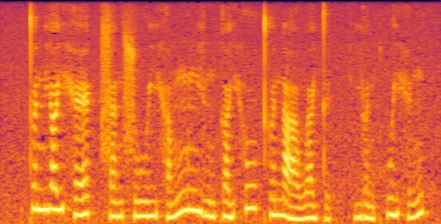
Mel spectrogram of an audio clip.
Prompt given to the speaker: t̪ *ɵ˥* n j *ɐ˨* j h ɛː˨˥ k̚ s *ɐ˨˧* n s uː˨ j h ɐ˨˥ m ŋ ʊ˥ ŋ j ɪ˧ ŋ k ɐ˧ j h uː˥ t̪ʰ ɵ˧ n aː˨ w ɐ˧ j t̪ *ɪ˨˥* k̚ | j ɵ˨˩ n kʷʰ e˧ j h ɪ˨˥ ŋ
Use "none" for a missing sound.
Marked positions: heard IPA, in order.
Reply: ɵ˥, ɐ˥, ɐ˨, ɪ˨

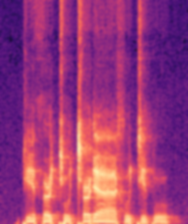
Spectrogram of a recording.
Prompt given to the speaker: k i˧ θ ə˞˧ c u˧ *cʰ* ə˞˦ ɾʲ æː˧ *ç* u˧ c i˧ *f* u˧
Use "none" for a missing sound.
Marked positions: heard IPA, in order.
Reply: cʰ, x, p

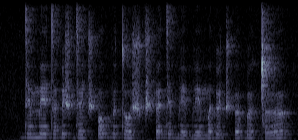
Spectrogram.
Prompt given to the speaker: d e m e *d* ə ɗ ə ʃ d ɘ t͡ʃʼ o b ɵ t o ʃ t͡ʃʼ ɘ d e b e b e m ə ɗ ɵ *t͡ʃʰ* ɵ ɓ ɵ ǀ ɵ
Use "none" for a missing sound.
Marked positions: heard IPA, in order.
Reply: d, t͡ʃʼ

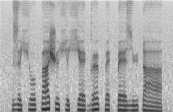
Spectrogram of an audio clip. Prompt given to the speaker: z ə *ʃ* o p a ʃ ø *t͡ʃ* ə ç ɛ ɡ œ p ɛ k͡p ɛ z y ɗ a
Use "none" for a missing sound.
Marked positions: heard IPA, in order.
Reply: ç, ç

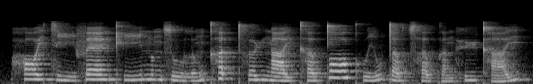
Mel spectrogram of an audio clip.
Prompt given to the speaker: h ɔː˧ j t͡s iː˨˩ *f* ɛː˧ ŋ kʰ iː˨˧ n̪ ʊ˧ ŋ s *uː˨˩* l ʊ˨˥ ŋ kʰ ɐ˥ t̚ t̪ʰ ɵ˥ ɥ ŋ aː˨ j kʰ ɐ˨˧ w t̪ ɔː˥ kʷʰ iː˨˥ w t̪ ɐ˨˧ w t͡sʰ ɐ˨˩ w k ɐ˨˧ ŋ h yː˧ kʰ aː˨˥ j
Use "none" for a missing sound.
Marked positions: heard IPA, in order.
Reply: f, uː˨˩

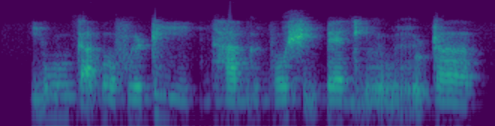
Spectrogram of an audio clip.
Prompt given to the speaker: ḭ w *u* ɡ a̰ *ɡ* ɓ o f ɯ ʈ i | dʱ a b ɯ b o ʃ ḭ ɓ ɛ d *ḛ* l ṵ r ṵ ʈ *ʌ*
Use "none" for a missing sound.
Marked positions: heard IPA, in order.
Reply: u, none, ḭ, ʌ

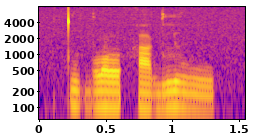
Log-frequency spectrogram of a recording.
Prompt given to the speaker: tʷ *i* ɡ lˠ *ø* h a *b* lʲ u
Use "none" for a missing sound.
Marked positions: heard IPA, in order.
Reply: i, ɵ, ɡ

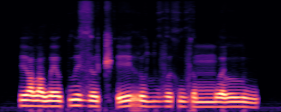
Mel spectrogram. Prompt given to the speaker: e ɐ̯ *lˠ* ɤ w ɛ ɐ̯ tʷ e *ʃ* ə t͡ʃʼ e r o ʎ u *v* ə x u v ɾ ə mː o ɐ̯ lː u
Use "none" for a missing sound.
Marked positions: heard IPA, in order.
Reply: lˠ, z, v

